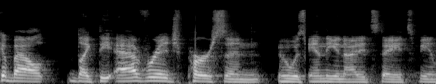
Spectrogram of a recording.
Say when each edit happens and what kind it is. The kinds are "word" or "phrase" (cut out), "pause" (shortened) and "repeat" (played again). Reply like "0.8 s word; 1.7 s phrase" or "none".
3.1 s word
